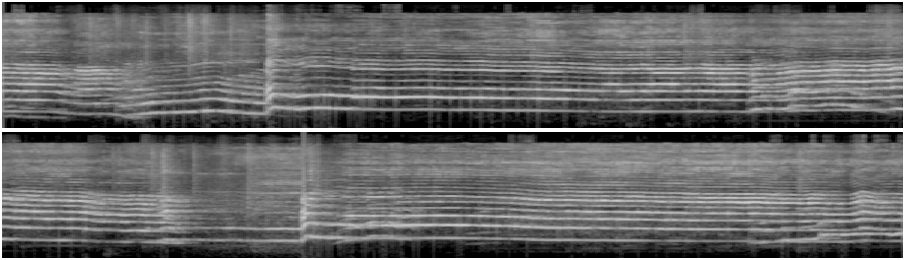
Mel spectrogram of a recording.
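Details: Howling Siberian Husky puppy gives long sustained howls, each opening with a sliding, wavering rise and then holding a steady, smooth tone, with short breaks between phrases and a fresh rising onset toward the end.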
